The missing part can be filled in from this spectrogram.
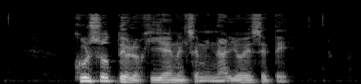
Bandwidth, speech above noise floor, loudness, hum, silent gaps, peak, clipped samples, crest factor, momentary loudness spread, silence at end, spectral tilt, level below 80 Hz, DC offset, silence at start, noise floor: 11.5 kHz; 43 dB; -21 LUFS; none; none; -4 dBFS; under 0.1%; 20 dB; 17 LU; 0.75 s; -5.5 dB/octave; -56 dBFS; under 0.1%; 0.75 s; -64 dBFS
